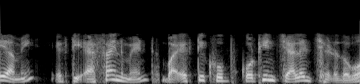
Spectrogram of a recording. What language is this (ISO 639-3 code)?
ben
